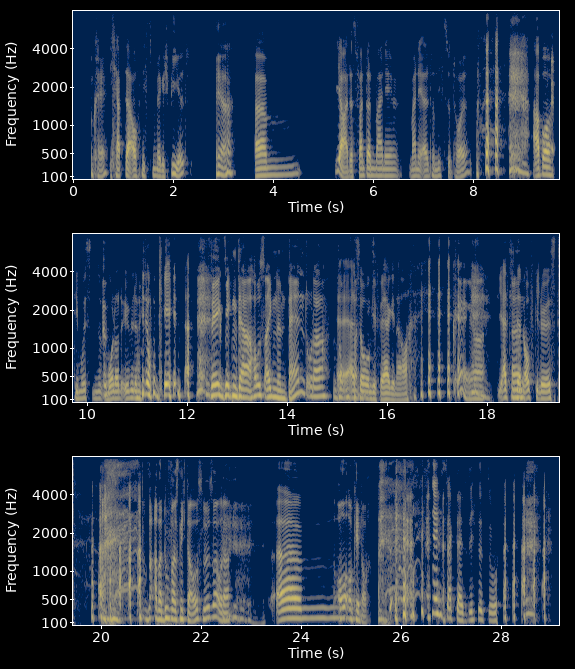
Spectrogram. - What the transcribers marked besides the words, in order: laughing while speaking: "Ja"; laugh; other noise; laughing while speaking: "umgehen"; chuckle; laugh; laugh; laugh; laugh; laugh
- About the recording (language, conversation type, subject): German, podcast, Welche Familienrituale sind dir als Kind besonders im Kopf geblieben?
